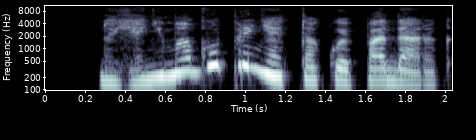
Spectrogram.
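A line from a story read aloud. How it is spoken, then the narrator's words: Torn, conflicted exclamation. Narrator (Russian): воскликнула, терзаясь душевными противоречиями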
